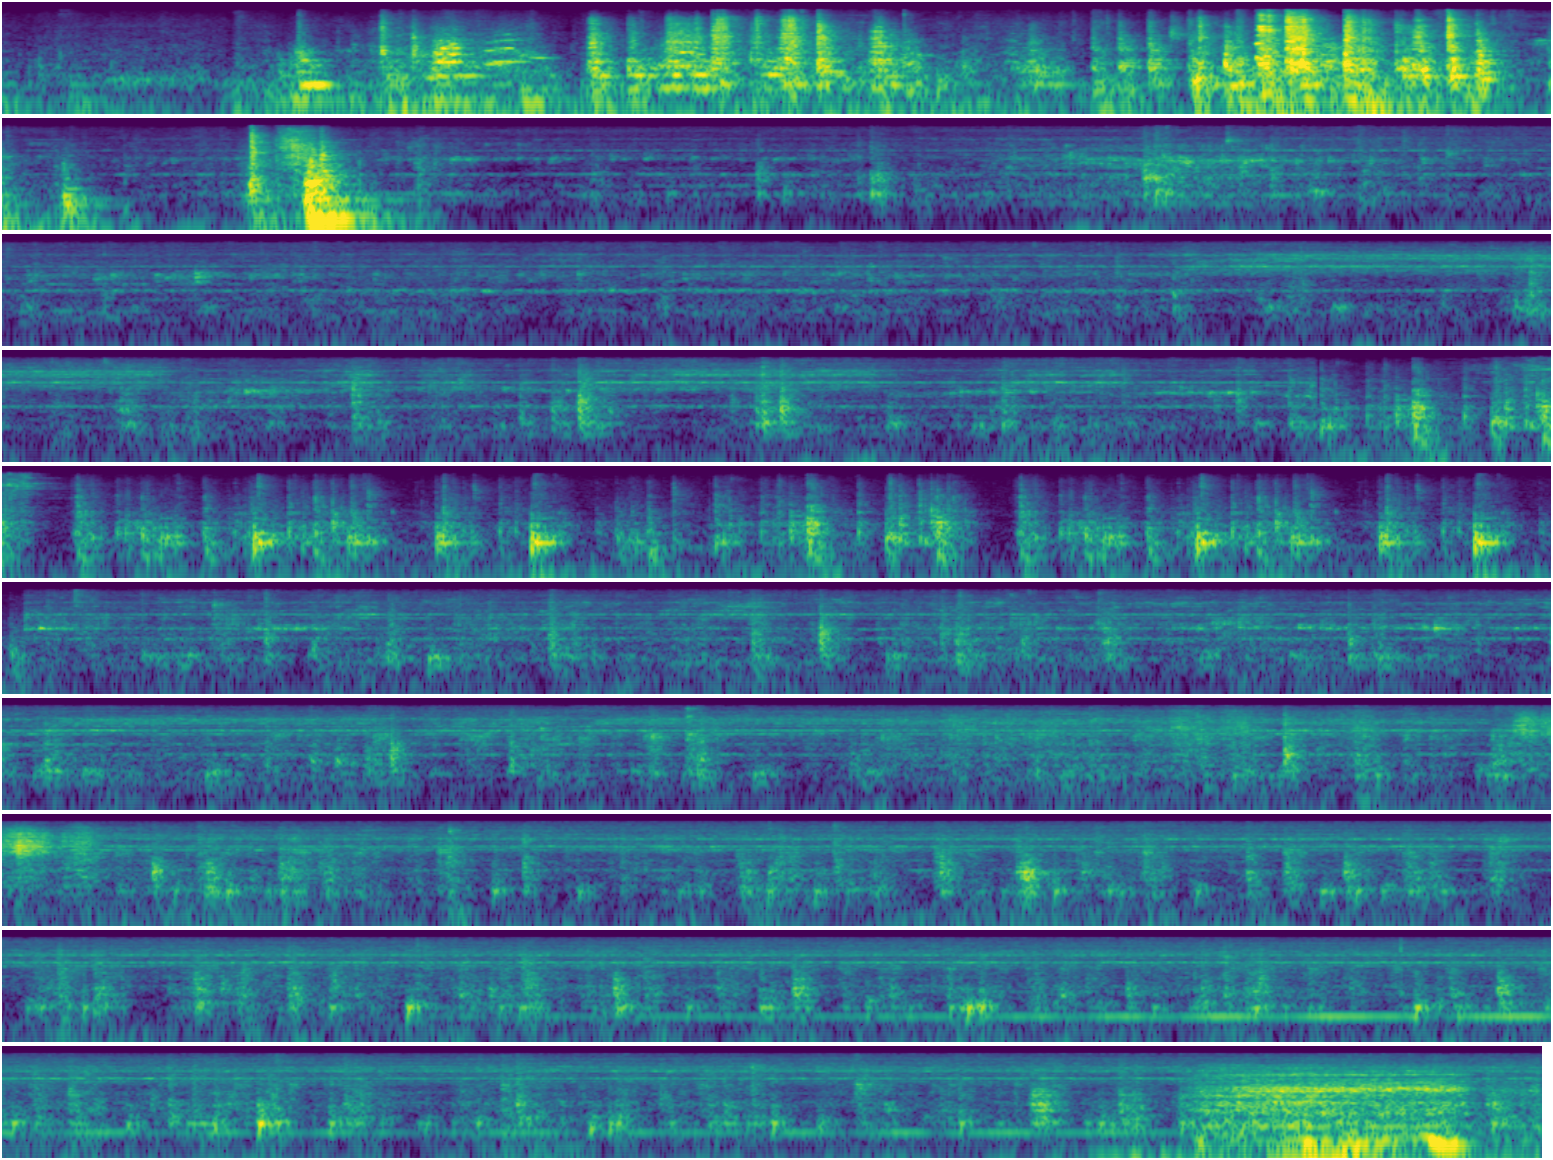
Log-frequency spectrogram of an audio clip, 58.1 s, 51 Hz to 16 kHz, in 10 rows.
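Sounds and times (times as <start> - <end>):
water running into plastic bucket: 0.0 - 58.0
clicks and clatter of handling: 1.0 - 5.9.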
